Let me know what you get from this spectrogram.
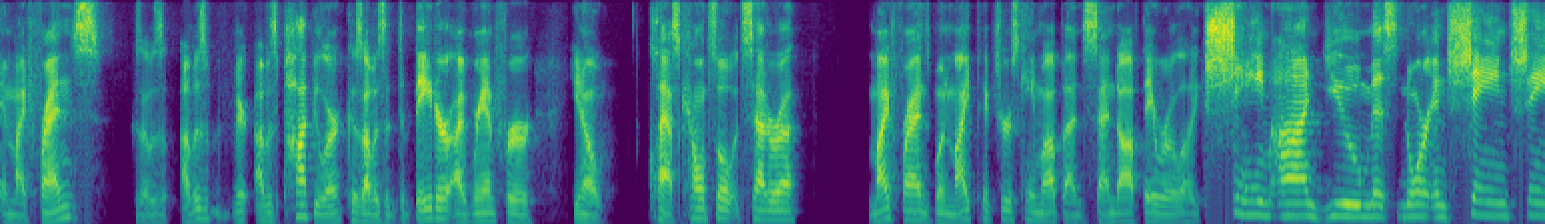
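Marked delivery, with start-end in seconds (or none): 12.0-15.5 put-on screaming, higher. Retelling how friends reacted at a send-off: imitating friends screaming. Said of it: "my friends were, like, screaming".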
